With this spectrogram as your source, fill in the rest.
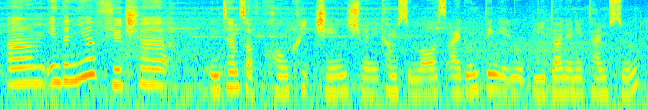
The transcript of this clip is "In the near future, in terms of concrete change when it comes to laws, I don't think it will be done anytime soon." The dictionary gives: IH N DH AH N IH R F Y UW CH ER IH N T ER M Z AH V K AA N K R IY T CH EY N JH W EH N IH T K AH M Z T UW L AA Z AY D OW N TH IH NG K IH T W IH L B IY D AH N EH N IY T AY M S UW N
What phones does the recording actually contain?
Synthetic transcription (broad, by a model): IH N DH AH N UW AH F Y UW CH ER IH N T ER M S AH F K AA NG K R IY T CH EY N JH W EH N IH T K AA M S T UW L AA S AY D OW N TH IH NG K IH T W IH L B IY D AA N EH N IY T AY M S UW N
